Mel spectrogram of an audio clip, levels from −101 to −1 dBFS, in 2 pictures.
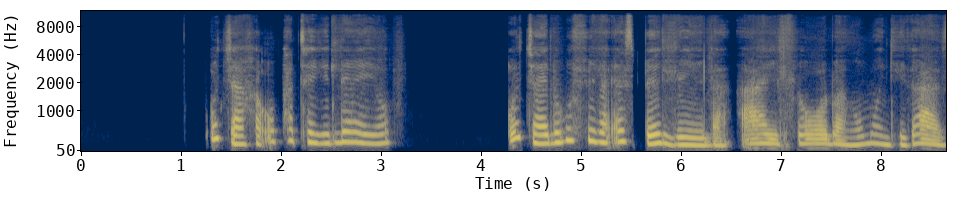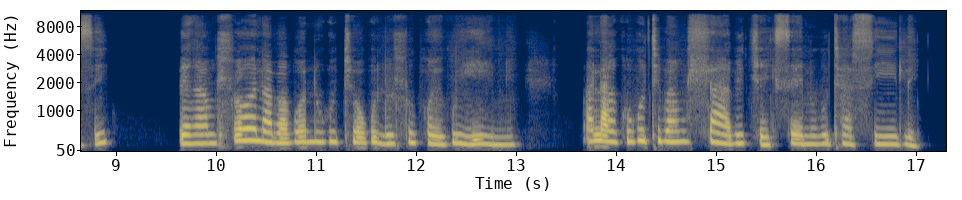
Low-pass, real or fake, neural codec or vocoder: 10.8 kHz; fake; codec, 44.1 kHz, 7.8 kbps, Pupu-Codec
